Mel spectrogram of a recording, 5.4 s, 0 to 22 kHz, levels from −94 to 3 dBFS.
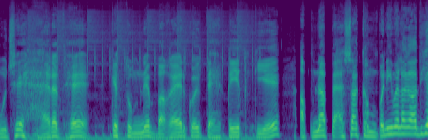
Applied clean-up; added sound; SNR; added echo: none; Drum kit; 17 dB; none.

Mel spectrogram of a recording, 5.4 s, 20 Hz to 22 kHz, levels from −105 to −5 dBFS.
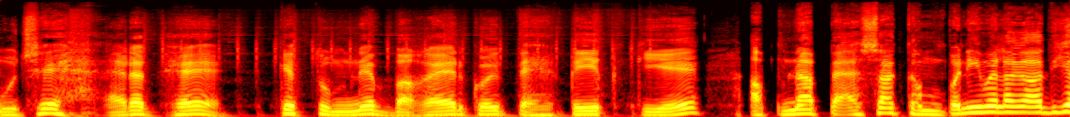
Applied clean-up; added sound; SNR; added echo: neural mask model RNNoise.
